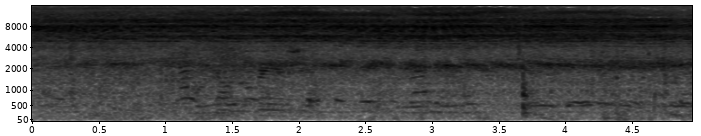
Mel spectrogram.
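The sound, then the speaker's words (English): A spray paint can hisses in a steady, unbroken burst for several seconds as it sprays a circle for an illustration, a bright airy rush with a faint click partway through. “So I've got some spray paint here. Let's see if it works.”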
